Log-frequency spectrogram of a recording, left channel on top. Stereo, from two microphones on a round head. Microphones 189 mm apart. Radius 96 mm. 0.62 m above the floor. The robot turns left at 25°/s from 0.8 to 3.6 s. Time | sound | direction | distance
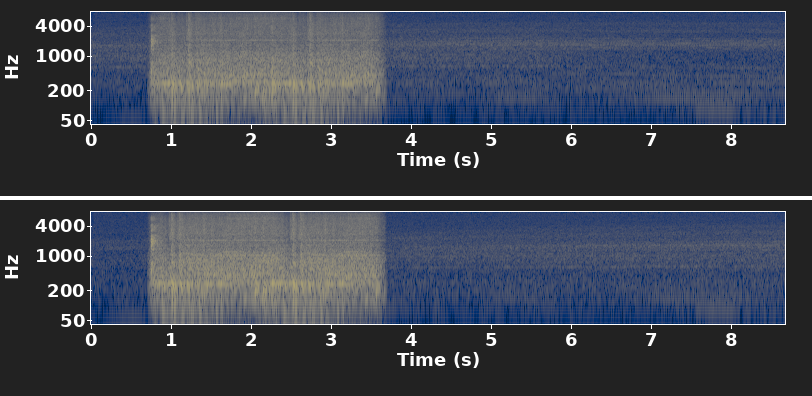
0.8 | a clap | 25° right (ahead or behind) | ?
